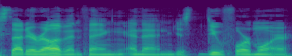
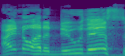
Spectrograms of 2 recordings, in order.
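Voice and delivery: overconfident rookie cop; 13 semitones higher than usual. Retold or imitated. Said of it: "And I'm like".

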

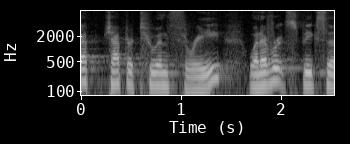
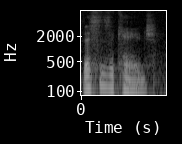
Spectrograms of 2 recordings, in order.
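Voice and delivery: much softer, low, a secret told close; hushed serpent voice; 2 semitones lower, 10 dB quieter than usual. Acted. Serpent leaning in close to Eve, much softer. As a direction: drop it to a confiding murmur. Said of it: "the Hajj leans in and he says".

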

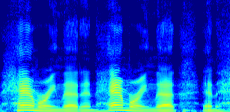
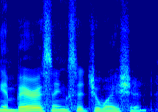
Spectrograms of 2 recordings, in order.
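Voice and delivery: usual speaking voice

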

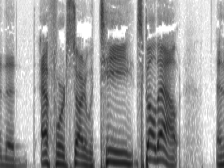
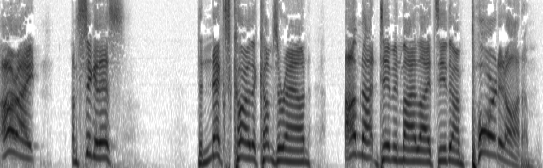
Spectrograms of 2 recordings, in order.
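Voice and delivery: raised, higher-pitched retold exasperation; fed-up outburst; 7 semitones higher than usual. MLK's brother fed up with blinding headlights, exasperated. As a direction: act out a driver who has had enough.

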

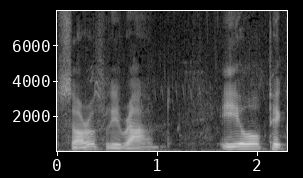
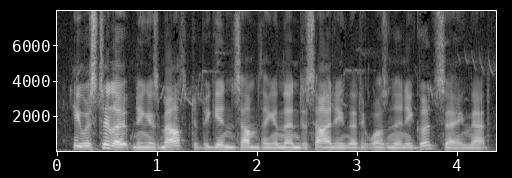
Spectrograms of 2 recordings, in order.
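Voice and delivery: ordinary delivery, nothing marked

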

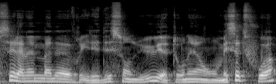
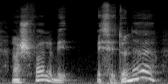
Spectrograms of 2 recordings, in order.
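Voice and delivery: astonished; 5 semitones higher, 3 dB louder than usual. Acted. Wife sees horse arrive.

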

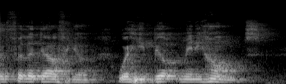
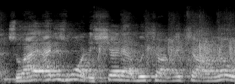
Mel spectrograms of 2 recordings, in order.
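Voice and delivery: preaching; 6 semitones higher, faster than usual. Real, not acted. Preaching to congregation.

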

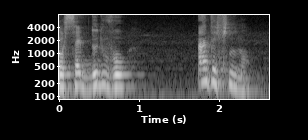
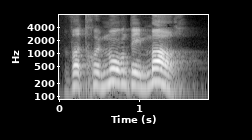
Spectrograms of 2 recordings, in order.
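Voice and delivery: slow shout; 2 semitones higher, 13 dB louder, much slower than usual. Acted. Climax of public speech.

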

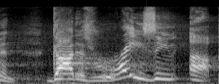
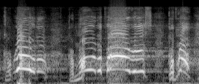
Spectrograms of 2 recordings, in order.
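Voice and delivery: high squeaky mocking pitch on corona; 5 dB louder, faster than usual. Shown as a demonstration. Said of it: "I want to laugh".

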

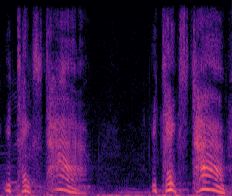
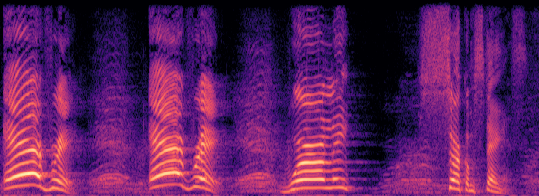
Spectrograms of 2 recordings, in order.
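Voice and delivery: louder, climbing every every every; call and response; 4 semitones higher, 15 dB louder, slower than usual. Shown as a demonstration. Pastor leading the church line, building loud. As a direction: build it up for them to echo.

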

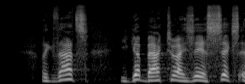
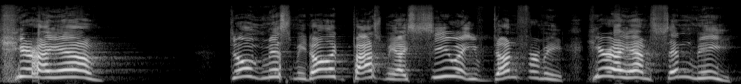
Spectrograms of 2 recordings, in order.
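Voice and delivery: high, full-voiced volunteering yell; eager exclamatory shout; 12 semitones higher, 16 dB louder than usual. Isaiah begging God to send him, shouting high and urgent. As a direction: beg at the top of your voice to be picked. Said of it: "capture the tone of what's being said".

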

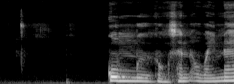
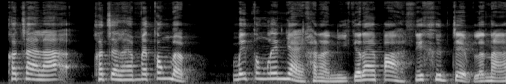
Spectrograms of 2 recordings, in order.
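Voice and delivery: higher, dismissive teasing; scoffing friend; 4 semitones higher than usual. Acted. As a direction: brush it off as a silly prank. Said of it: "สเตฟฟี่กลับพ่นลมออกทางจมูก". (น้ำเสียงเยาะเย้ยไม่เชื่อ)

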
